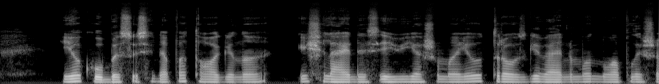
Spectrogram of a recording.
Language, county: Lithuanian, Kaunas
